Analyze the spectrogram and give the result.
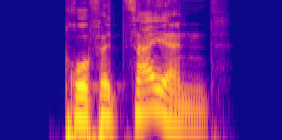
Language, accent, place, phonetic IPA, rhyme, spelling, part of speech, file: German, Germany, Berlin, [pʁofeˈt͡saɪ̯ənt], -aɪ̯ənt, prophezeiend, verb, De-prophezeiend.ogg
- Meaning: present participle of prophezeien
